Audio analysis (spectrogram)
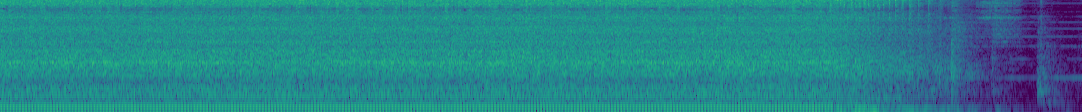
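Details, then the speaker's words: Car just after intake valve and mass airflow sensor cleaning with CRC cleaners: steady, even low idle with no misses or knocks for about six seconds, then a clean shutdown; pretty good running. "All right, I would consider that pretty good running."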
